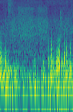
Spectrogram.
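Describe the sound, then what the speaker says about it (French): Strong wind buffets the microphone in loud, continuous gusts with a low rumbling roar on a hike in open countryside. "Le vent il souffle tarpin fort"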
